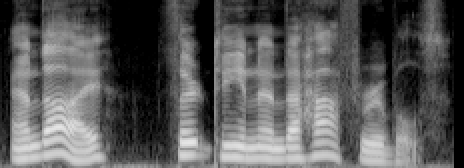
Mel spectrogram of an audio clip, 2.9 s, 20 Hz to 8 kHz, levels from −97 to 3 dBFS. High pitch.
No: medium, 145 Hz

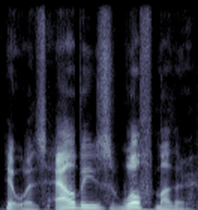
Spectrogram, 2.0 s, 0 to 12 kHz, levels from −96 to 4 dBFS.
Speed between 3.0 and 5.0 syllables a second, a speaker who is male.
Yes: 4.0 syllables/s; male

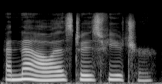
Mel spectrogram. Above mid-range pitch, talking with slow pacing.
No: high, 210 Hz; fast, 220 wpm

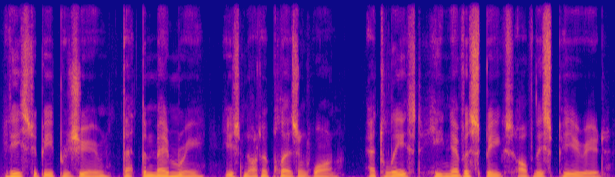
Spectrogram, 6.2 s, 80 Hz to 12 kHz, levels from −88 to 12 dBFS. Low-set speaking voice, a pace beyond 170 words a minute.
Yes: low, 115 Hz; fast, 205 wpm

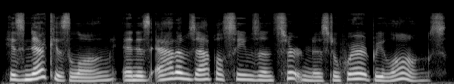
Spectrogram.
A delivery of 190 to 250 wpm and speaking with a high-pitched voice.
Yes: average, 200 wpm; high, 210 Hz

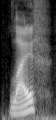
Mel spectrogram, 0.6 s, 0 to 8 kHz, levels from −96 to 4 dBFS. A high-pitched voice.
No: low, 135 Hz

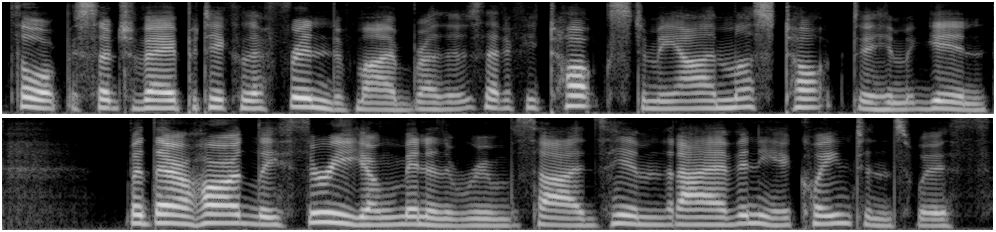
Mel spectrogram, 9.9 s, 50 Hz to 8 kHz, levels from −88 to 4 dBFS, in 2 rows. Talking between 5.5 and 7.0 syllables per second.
Yes: 6.1 syllables/s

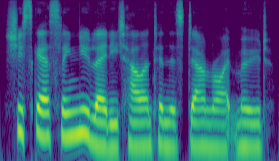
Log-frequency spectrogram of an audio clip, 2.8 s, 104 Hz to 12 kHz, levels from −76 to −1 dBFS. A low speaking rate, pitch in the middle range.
No: average, 195 wpm; medium, 180 Hz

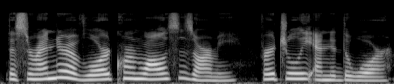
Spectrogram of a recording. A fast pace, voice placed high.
No: average, 150 wpm; high, 225 Hz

